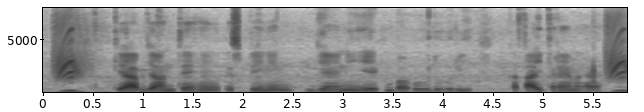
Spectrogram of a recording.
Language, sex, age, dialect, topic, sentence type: Hindi, male, 18-24, Kanauji Braj Bhasha, agriculture, statement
